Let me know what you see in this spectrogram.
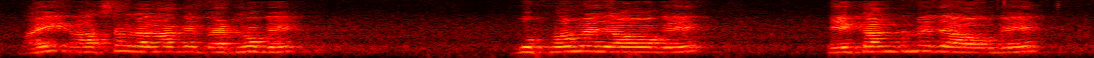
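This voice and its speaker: There is noticeable background noise behind a man with a high pitch. His intonation is monotone and flat, and he takes long, frequent pauses. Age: 70s. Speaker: palmist. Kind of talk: interview.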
